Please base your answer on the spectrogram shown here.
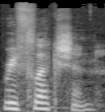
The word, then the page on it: reflection: American English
